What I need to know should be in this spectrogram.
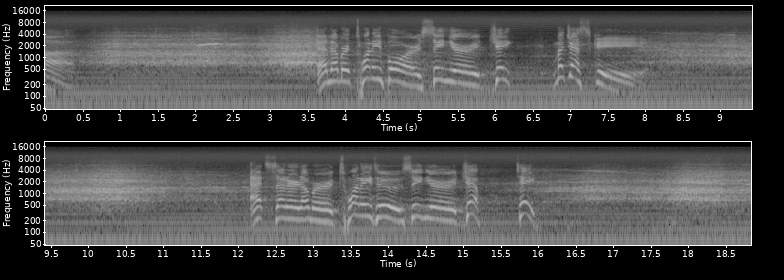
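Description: A large crowd cheers and claps in an echoing arena.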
